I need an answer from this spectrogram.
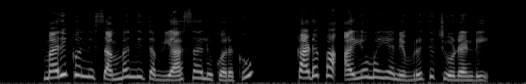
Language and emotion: Telugu, neutral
